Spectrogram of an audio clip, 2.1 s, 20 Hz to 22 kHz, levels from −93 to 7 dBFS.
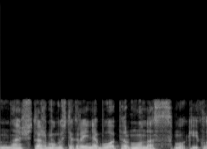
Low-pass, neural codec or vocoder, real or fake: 7.2 kHz; codec, 16 kHz, 16 kbps, FreqCodec, smaller model; fake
